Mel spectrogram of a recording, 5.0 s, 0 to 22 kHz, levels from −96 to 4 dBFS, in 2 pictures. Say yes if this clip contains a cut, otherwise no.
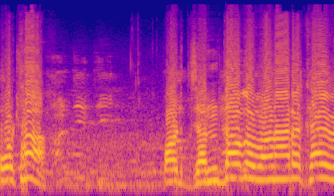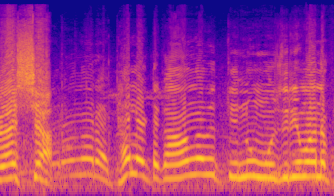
yes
